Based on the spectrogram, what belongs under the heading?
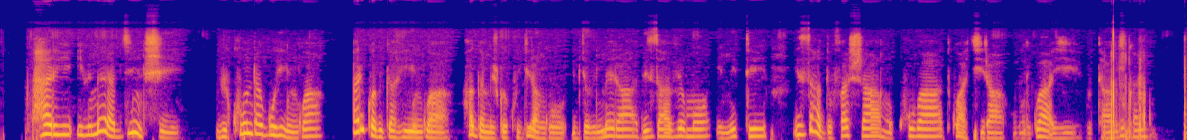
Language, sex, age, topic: Kinyarwanda, male, 25-35, health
